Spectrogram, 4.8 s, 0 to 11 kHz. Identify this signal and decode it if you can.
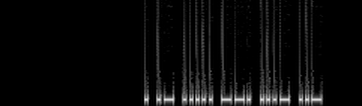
Morse code, heard as a keyed tone, about 28 wpm, 700 Hz. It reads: EA5GVU
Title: DXCC-100 Call Signs - 6 Characters - 28wpm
